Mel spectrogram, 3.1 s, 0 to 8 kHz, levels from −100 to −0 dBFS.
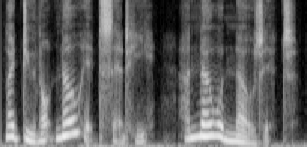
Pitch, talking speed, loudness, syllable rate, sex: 180 Hz, 255 wpm, -17 LUFS, 5.2 syllables/s, male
